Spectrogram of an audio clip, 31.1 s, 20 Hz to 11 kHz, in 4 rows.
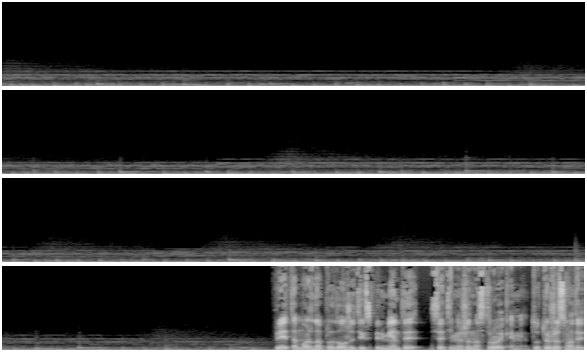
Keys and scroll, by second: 13.4 BackSpace, 14.5 5, 14.6 Return, 17.7 BackSpace, 17.8 3, 17.8 Return, 27.0 ctrl+alt+d.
